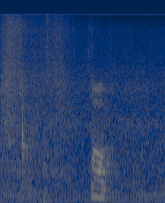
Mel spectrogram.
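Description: Wooden spatula pressing and spreading a moist shredded-vegetable mixture in a glass baking dish, a wet scraping and squelching that fades after the first half second.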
